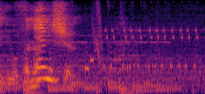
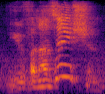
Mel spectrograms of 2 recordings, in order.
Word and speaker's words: euthanization: Yes, as a veterinarian, I am prepared to carry out a euthanation. Euthanization. Say it properly.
